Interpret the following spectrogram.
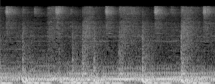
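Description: Live band music: an acoustic drum kit played with rapid, dense strokes over electronic keyboards and a held low bass line.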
